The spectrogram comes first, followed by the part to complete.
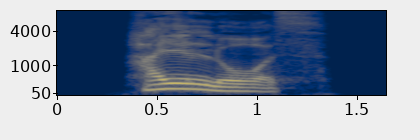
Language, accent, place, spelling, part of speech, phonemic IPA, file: German, Germany, Berlin, heillos, adjective, /ˈhaɪ̯lloːs/, De-heillos.ogg
- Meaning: hopeless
